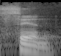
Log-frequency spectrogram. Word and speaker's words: Zin: I think that word Zin there is pronounced sin in the Hebrew.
